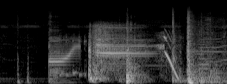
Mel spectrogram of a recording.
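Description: Cartoon sound effects over music: a ringing, springy boing, then a quick steeply falling whistle that ends in a sharp thump as a character drops into a car seat.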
